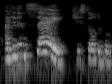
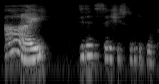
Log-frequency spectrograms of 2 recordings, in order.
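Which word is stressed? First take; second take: say; I. First: The word say carries the main stress. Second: The word I carries the main stress. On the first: It was conveyed another way, not said aloud. "That means I gave you a sign or I wrote it" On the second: Someone else said it. "Now the stress is on. I'm not the one that said it"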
